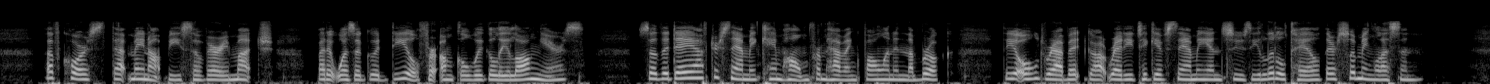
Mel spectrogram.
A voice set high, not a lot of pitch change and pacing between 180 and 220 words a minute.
Yes: high, 225 Hz; narrow, 2.2 semitones; average, 185 wpm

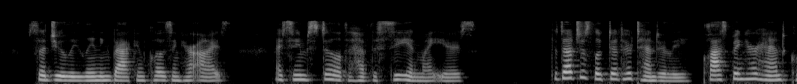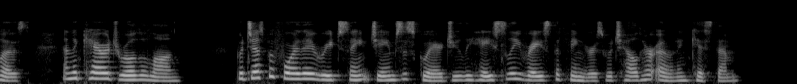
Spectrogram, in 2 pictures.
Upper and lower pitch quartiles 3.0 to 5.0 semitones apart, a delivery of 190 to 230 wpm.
Yes: average, 3.9 semitones; average, 200 wpm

